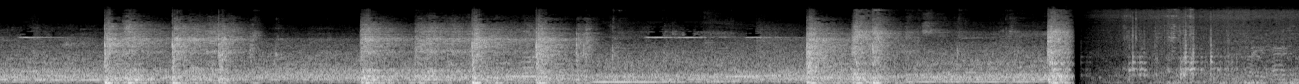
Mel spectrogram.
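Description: Loaded barbell with bumper plates thudding on the gym floor about ten times at irregular intervals, over steady background music. The sound cuts off suddenly near the end.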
